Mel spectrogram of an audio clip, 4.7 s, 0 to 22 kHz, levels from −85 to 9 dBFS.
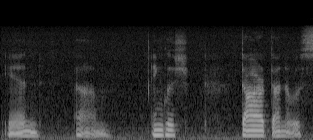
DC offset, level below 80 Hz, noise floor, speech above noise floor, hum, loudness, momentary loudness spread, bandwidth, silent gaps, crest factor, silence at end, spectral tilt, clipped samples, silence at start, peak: under 0.1%; -54 dBFS; -49 dBFS; 21 dB; none; -29 LUFS; 24 LU; 10.5 kHz; none; 20 dB; 0 s; -6 dB/octave; under 0.1%; 0 s; -10 dBFS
